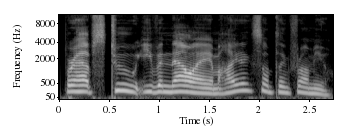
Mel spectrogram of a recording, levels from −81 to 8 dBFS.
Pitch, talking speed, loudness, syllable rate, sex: 185 Hz, 220 wpm, -18 LUFS, 5.7 syllables/s, male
